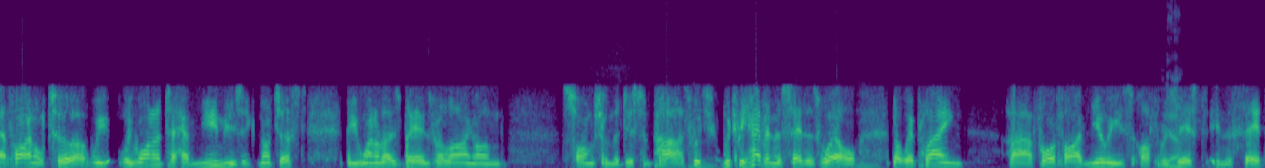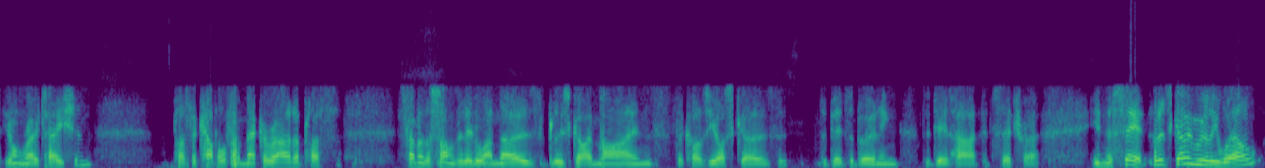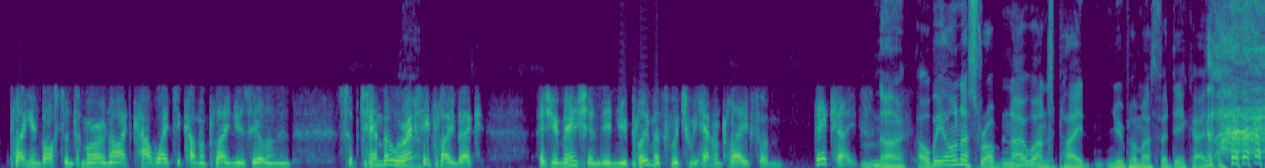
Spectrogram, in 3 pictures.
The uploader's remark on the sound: We are joined on the phone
